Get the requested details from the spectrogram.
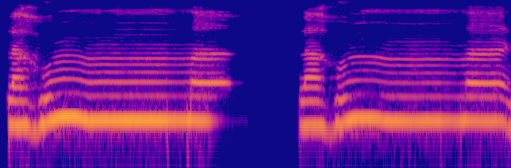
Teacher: di situ ada dengungan maka itu adalah dengungannya disebut dengan gunah Arid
